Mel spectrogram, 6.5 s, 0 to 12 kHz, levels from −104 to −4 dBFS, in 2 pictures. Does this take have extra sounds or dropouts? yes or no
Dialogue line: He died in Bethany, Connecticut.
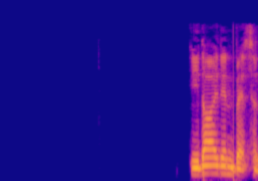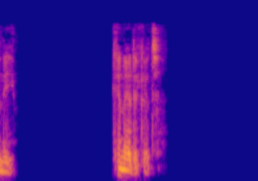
no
